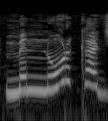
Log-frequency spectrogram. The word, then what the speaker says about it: Menorca: is it the Menorca gin? Am I pronouncing it correctly? – Yes, you are.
